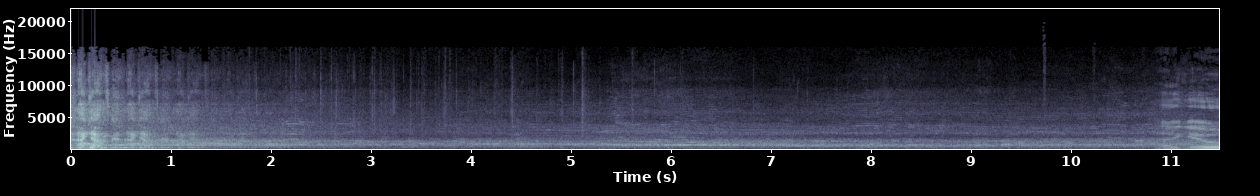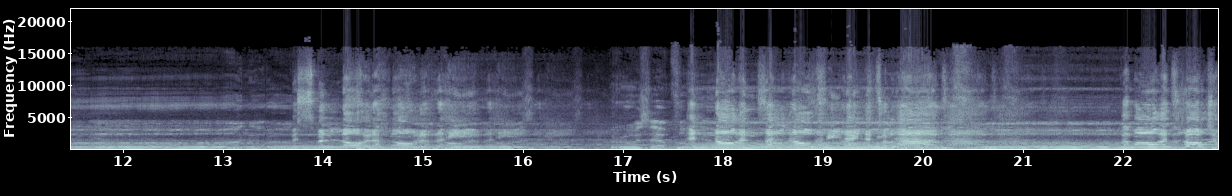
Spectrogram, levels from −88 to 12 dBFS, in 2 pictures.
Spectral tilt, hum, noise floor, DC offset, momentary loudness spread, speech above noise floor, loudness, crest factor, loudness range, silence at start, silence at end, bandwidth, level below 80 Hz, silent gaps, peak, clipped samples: -3 dB/octave; none; -35 dBFS; under 0.1%; 25 LU; 24 dB; -12 LUFS; 16 dB; 24 LU; 0 s; 0 s; 17 kHz; -52 dBFS; none; 0 dBFS; under 0.1%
